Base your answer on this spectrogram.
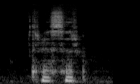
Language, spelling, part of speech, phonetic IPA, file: Polish, treser, noun, [ˈtrɛsɛr], LL-Q809 (pol)-treser.wav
